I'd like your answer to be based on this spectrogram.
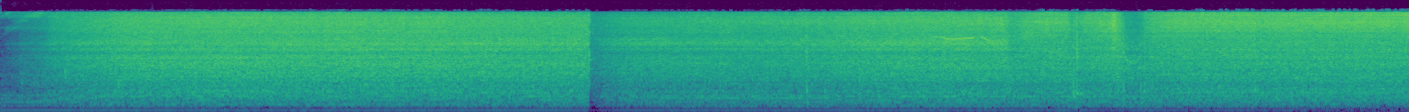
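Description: Bagged upright vacuum cleaner switching on and running as a loud, continuous motor roar with steady rushing airflow, dipping briefly once midway before carrying on.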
